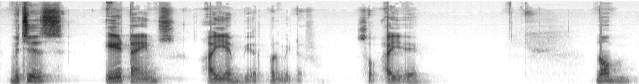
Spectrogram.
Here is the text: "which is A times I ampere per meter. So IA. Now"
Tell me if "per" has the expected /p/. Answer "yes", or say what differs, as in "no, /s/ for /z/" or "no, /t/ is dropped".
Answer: yes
